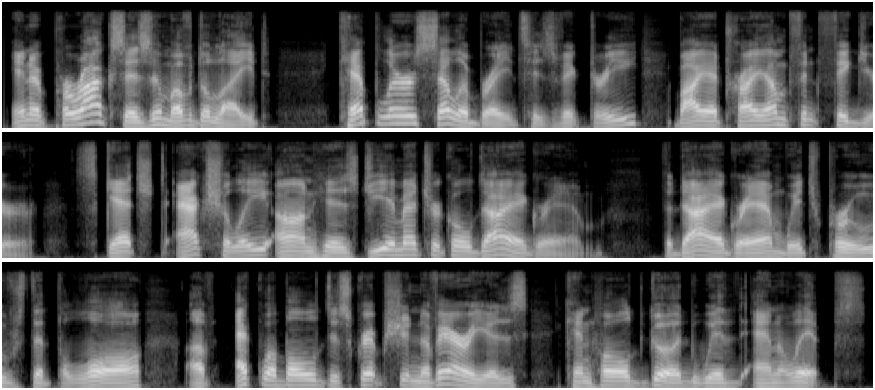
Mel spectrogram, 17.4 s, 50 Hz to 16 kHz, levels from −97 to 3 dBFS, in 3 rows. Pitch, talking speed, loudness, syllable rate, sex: 130 Hz, 125 wpm, -21 LUFS, 4.3 syllables/s, male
